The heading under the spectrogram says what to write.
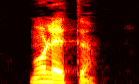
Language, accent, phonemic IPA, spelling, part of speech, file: French, France, /mɔ.lɛt/, molette, noun, LL-Q150 (fra)-molette.wav
- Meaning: 1. rowel 2. scroll wheel 3. mouse wheel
